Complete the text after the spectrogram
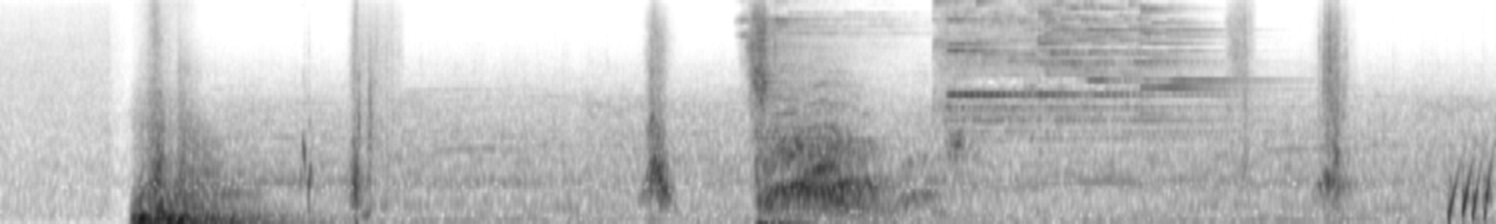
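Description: Game music swells in a triumphant fanfare.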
